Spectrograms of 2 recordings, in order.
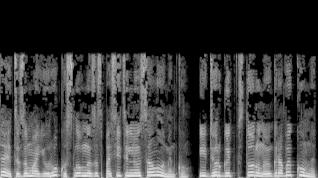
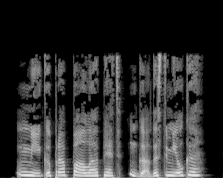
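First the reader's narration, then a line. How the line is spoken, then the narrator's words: Girl nearly sobbing. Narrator (Russian): Едва не всхлипывает девушка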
